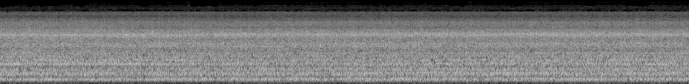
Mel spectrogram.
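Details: Riding lawn mower after replacing the voltage regulator because it was not charging the battery, expected to charge about 13.8–14 V running: steady, even engine run with high hiss, no misses or knocks; normal running.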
